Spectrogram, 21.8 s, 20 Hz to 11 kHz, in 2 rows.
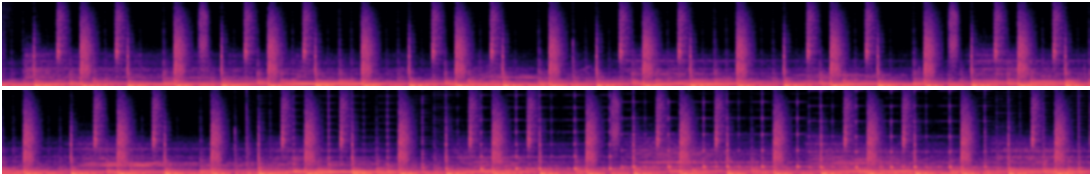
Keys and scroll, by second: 5.1 ctrl+z, 7.8 c, 12.1 F3, 12.4 Escape, 19.4 Escape.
